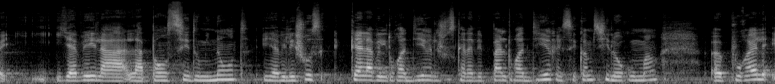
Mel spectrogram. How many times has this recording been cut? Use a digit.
0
